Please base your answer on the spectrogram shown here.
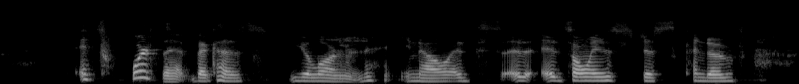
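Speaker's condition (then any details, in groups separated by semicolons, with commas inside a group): Cerebral palsy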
